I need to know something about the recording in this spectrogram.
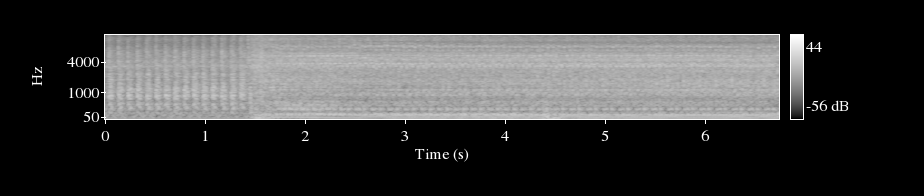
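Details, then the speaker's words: BMW X5 N57 3.0L diesel being checked for rising oil level from leaking injectors; reassembled, lines tightened, started without bleeding: about 1.5 s of rhythmic cranking, fires, settles to a steady, even idle; normal start and idle. "Normalement ça démarre bien là-dessus, la pompe elle est vachement grosse, donc elle débite bien, et normalement ça démarre direct."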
